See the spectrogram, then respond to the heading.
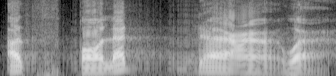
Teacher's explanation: Ketika huruf ta sukun berhadapan dengan dal, makhrajnya sama, sifatnya berbeda, maka taknya diidghamkan, dimasukkan ke dalam huruf dal, sehingga dibaca seakan-akan tasydid atau syiddah.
